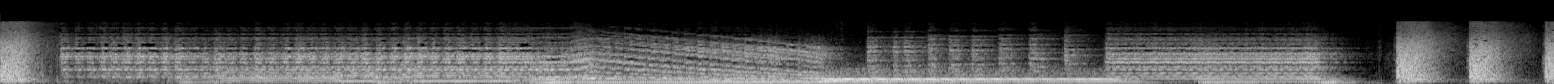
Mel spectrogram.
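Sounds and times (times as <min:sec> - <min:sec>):
gunshots: 0:00.0 - 0:00.6, 0:14.0 - 0:15.5
sustained music: 0:00.6 - 0:13.7.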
